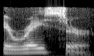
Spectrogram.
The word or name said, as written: eraser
